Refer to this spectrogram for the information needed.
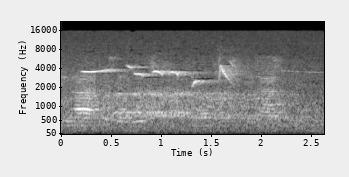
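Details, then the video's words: Oriental magpie-robin in Ubon Ratchathani, Thailand, 7 January 2021, a very common resident: drawn-out thin whistles and a sharp rising slurred note, bright and high, with fainter chatter of other birds beneath. "นกกางเขนบ้าน (Oriental Magpie Robin)"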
